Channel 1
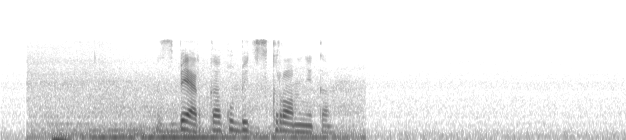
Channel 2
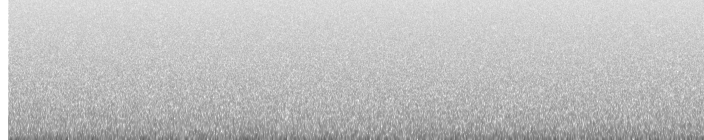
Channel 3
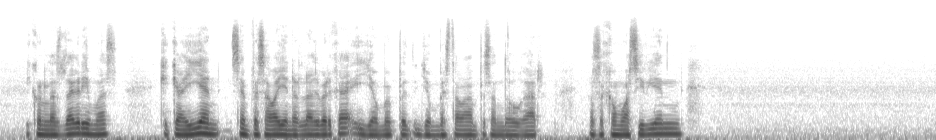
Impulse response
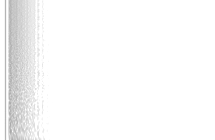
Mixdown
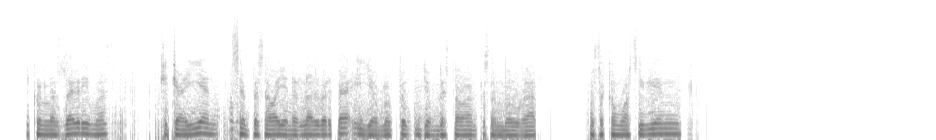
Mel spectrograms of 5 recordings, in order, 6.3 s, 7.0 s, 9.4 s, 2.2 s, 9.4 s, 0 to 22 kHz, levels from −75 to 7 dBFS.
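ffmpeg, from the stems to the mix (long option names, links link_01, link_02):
-filter_complex "[0:a]volume=-11dB[link_01];[1:a]adelay=550,volume=-17.5dB,asplit=2[link_02][link_03];[link_03]volume=-9dB[link_04];[2:a]equalizer=frequency=740:width_type=o:width=0.7:gain=-7.5,volume=-3.5dB,asplit=3[link_05][link_06][link_07];[link_06]volume=-21dB[link_08];[link_07]apad=whole_len=276302[link_09];[link_01][link_09]sidechaincompress=threshold=-32dB:ratio=8:attack=8.4:release=167[link_10];[link_04][link_08]amix=inputs=2:normalize=0,aecho=0:1:364|728|1092|1456|1820|2184:1|0.41|0.168|0.0689|0.0283|0.0116[link_11];[link_10][link_02][link_05][link_11]amix=inputs=4:normalize=0,bass=frequency=250:gain=-3,treble=frequency=4000:gain=-9,aeval=exprs='sgn(val(0))*max(abs(val(0))-0.0141,0)':channel_layout=same,acompressor=threshold=-31dB:ratio=6"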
